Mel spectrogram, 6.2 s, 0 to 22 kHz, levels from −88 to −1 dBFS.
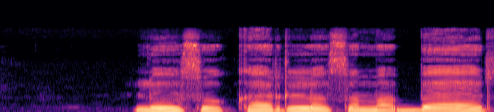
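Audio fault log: throughout wrong sample rate: speech runs at 0.363 times normal speed and 17.6 semitones low, which fits 44.1 kHz audio played back at 16 kHz without conversion.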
